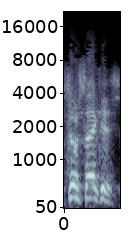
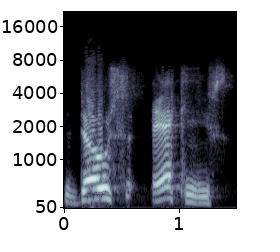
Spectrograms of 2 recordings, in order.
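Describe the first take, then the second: First: It is said quickly and smoothly. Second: It is said slowly and drawn out.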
